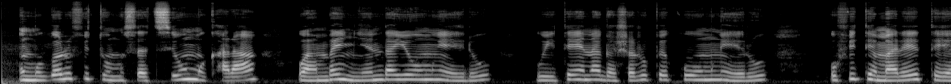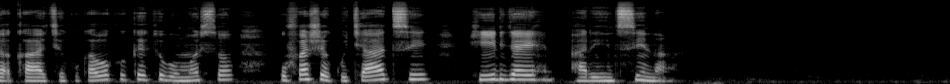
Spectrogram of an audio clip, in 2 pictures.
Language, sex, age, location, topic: Kinyarwanda, female, 25-35, Huye, health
